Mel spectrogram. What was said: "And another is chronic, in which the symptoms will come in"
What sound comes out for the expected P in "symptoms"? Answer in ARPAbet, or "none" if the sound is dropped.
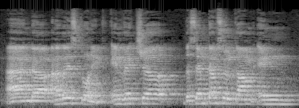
none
